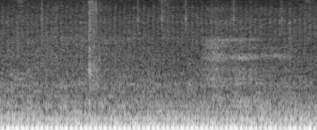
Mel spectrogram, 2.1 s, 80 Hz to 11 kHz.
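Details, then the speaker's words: Turbo four-cylinder GSX after five weeks sitting, fresh oil, logged with ECMLink; low, steady, smooth idle with AFR 14.6–15.1, no misses or ticking; idles cleanly. "obviously the driver's side door is open and the e-brake's on so i've got a couple of those lights lit up but other than that sounds really nice"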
